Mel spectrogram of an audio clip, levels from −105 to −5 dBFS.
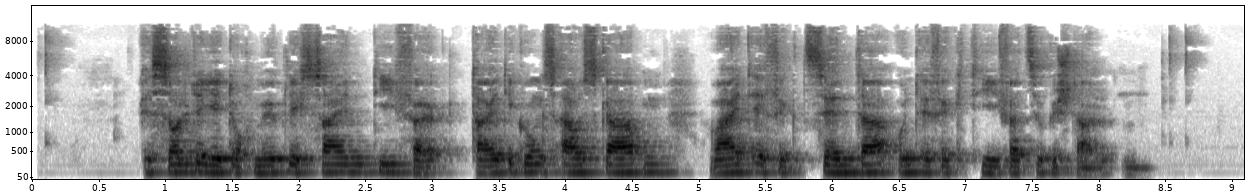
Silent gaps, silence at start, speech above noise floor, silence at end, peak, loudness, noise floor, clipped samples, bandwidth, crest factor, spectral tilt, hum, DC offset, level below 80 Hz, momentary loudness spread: none; 0.1 s; 44 dB; 0.45 s; -2 dBFS; -16 LUFS; -60 dBFS; under 0.1%; 11.5 kHz; 16 dB; -4.5 dB/octave; none; under 0.1%; -54 dBFS; 10 LU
